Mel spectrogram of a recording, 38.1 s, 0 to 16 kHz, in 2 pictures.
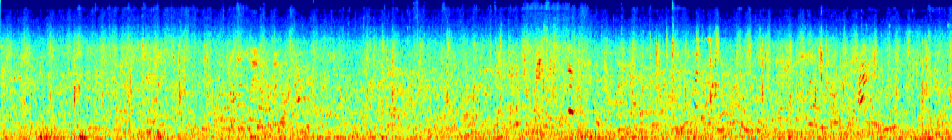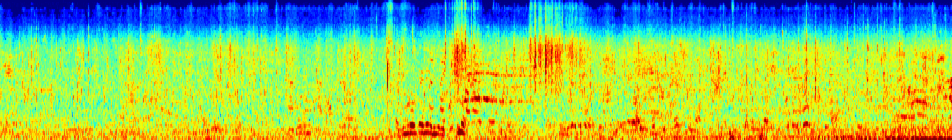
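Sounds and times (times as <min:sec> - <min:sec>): indistinct chatter: 0:00.0 - 0:38.0.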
